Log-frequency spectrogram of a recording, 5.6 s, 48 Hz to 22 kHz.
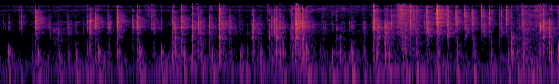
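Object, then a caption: Plastic game controller. A black hollow plastic Sega Mega Drive 3-button game pad is held in both hands over a cutting mat while the thumbs press and click the D-pad and the A/B/C buttons. A rapid, uneven run of short, dry plastic clicks and taps sounds with a bright, crisp edge and almost no ring after each press.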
